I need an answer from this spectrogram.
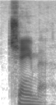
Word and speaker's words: chema: Chema. Chema. And it's chema. Chema. Chema. Chema. But the emphasis is always on the first syllable, so chema.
